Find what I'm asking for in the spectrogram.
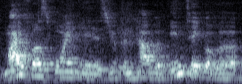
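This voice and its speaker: Woman, earnest and measured, distant from the mic, heavy room echo. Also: deep voice. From Cameroon. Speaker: church retreat speaker. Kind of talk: informal talk to a church group. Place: church meeting room. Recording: roomy hall audio from a distant mic with faint noise.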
